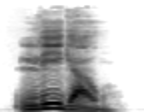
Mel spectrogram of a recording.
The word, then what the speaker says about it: ligaw: And that is ligaw ligaw, ligaw.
